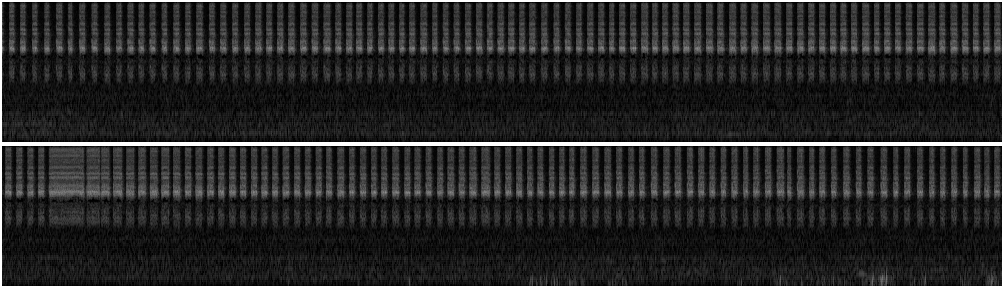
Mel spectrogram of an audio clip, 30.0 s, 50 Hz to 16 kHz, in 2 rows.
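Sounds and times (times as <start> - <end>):
French cicada: 0.0 - 29.9.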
